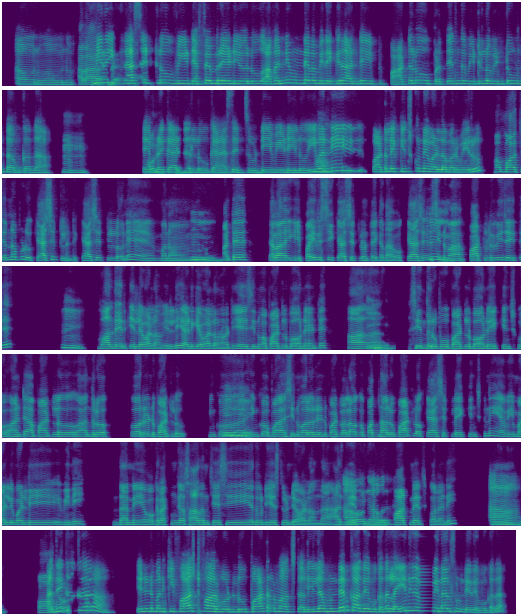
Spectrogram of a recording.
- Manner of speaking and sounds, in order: in English: "ఎఫ్ఎం"; in English: "క్యాసెట్స్"; in English: "పైరసీ"; in English: "క్యాసెట్‌లో"; in English: "లైన్‌గా"
- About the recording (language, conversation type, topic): Telugu, podcast, మీకు ఇష్టమైన పాట ఏది, ఎందుకు?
